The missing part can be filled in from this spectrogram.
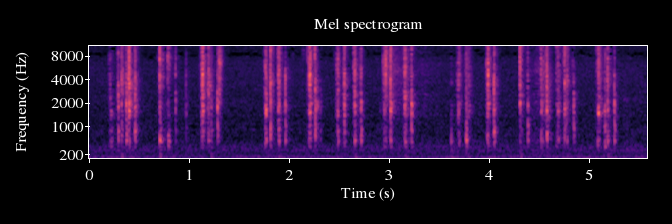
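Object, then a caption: Plastic keyboard with round keycaps. Fingertips type on a white and pink plastic ACTTO retro-style wireless keyboard with round, typewriter-like keycaps and a hollow plastic body, resting on a desk. Quick, bright, clacky key strikes come in uneven bursts and flurries, each dying away almost instantly. A steady low hum sits underneath.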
